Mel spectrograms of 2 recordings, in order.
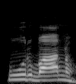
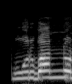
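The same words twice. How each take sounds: First: "পূর্বাহ্ন" said as pur-ban-ho; correct pronunciation. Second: "পূর্বাহ্ন" pitched high as pur-ban-no; common mispronunciation. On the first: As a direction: draw out the final ho of "পূর্বাহ্ন". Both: Shown as a demonstration. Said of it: "শব্দটা হচ্ছে".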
